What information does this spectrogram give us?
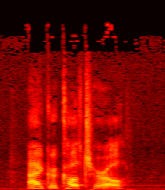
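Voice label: "agricultural", American English; pronunciations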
